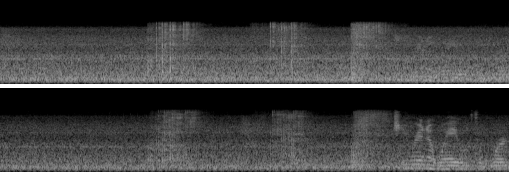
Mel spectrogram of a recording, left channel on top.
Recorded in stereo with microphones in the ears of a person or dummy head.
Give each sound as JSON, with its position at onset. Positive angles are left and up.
{"t": 1.5, "sound": "footsteps", "side_deg": 75, "distance_m": 7.5}
{"t": 3.9, "sound": "a woman speaking", "side_deg": -50, "distance_m": 3.5}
